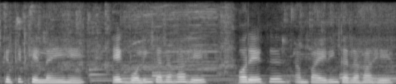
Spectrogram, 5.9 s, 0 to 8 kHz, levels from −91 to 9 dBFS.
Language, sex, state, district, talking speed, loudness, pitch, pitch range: Hindi, female, Madhya Pradesh, Bhopal, 150 wpm, -17 LUFS, 215 Hz, 205-230 Hz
